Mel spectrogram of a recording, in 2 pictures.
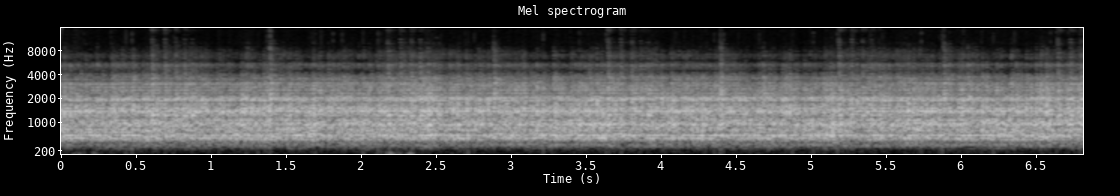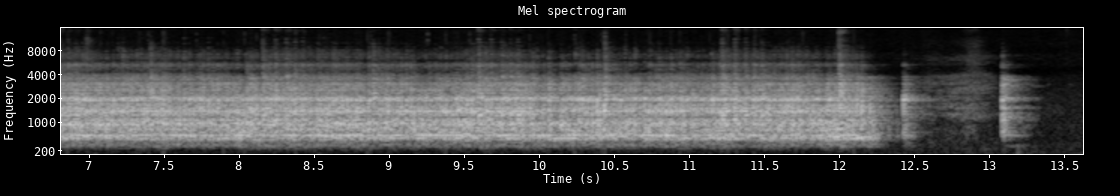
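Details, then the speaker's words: Eli Terry groaner clock, movement on the stand with beat amplifier on; a steady raspy groan for about twelve seconds during the strike, then stops, which is the normal groan this clock makes when striking. "Granted, the beat amplifier was on, but that's why they call it a groaner clock, because the groaning noise that it makes when it goes to strike."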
